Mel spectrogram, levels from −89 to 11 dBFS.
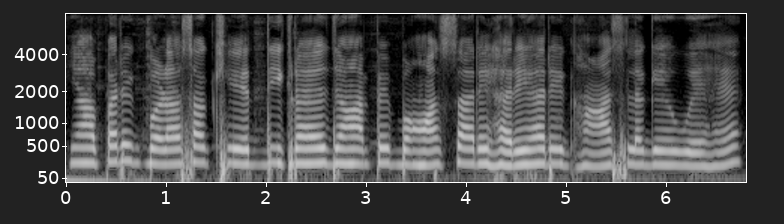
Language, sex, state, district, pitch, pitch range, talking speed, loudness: Hindi, female, Andhra Pradesh, Chittoor, 225 Hz, 210-235 Hz, 150 wpm, -17 LUFS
